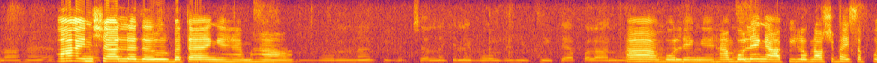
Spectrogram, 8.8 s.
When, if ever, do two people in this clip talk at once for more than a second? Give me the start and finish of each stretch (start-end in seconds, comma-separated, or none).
0.6-2.0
